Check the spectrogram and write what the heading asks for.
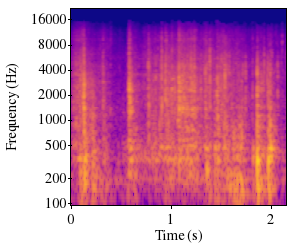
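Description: Cardboard box and plastic wrapping rustling and crinkling as a plastic-wrapped coil of tubing is pulled out of the box: a run of irregular scrapes and crackles.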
